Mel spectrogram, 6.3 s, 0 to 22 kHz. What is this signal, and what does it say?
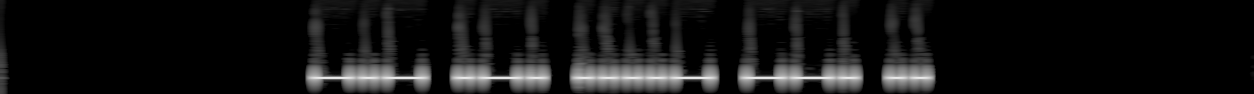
Morse code, heard as a keyed tone, about 20 wpm, 700 Hz. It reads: KR4GI
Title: Speed Racing - USA 2x2 Call Signs 17wpm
